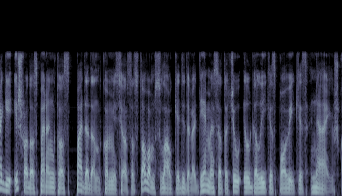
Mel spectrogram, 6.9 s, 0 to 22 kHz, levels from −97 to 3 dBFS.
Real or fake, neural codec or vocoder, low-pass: real; none; 7.2 kHz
